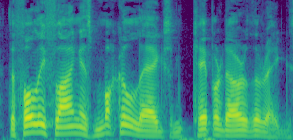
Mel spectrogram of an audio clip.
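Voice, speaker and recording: A man with a northeast Scottish accent speaks with lively intonation. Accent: Doric Scots. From Northeast Scotland. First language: Doric Scots. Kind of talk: poetry reading in dialect.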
